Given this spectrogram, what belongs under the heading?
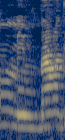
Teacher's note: بعد از نون ساکن حرف با ذکر شده، اینجا اقلاب صورت میگیره، نون تبدیل به میم میشه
